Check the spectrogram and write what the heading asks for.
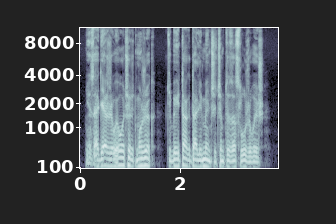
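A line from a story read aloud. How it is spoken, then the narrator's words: Deep bass voice. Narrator (Russian): пробасили в окне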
